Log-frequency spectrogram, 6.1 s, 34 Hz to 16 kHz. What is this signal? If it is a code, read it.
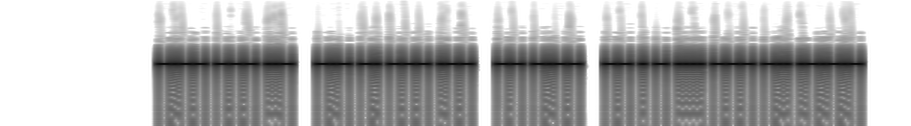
Morse code, heard as a keyed tone, about 50 wpm, 700 Hz. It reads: YOU KNOW MY METHOD.
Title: Sentences from Top 600 Words 50wpm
